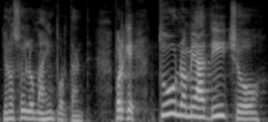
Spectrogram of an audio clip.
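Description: Figure: a man doing a wheedling, dramatic young woman. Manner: pouting, coaxing, pleading. Pitch: fairly high. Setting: sermon storytelling. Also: animated, moderate pace, muffled recording. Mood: sulky. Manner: pleading and sulky, bursting into shrill alarm cries.

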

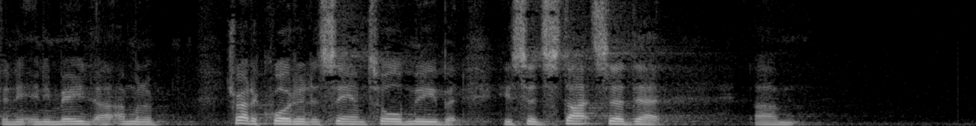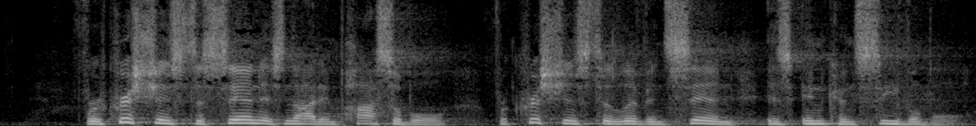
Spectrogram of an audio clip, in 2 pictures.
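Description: Emphatic high-voiced preacher in a reverberant hall. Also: male voice. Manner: emphatic, swings between loud rhetorical questions and low asides. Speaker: pastor. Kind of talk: sermon.

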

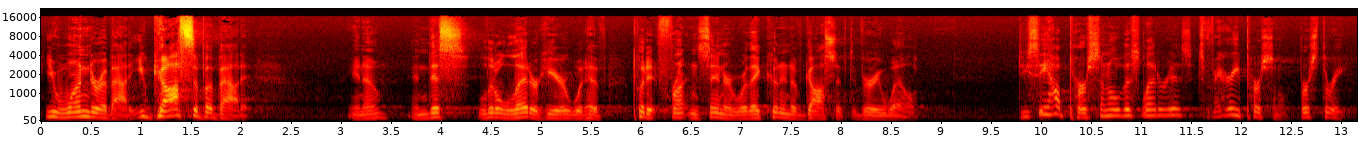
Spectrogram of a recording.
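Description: A man's voice: medium pitch, lively intonation, normal speed. A man preaching an expository sermon, teaching verse by verse and firing rhetorical questions at his congregation. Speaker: pastor. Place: church sanctuary. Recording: long hall reverb.

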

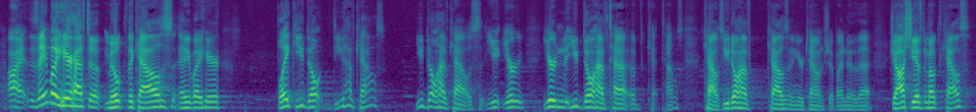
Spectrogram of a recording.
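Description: A man's voice: a little high, long reverb tail. A young man, a youth pastor, chatting with students about chores and then preaching, telling stories with whiny acted-out quotes. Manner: animated storytelling with mock-whiny quoted voices. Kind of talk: youth group sermon.

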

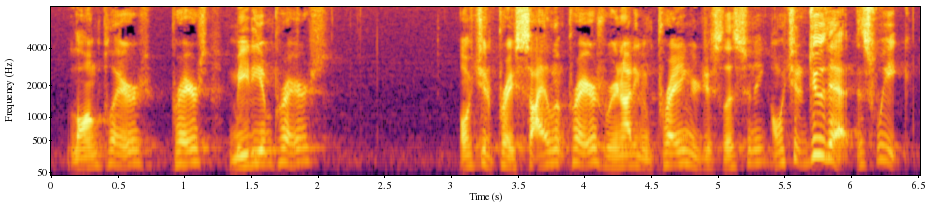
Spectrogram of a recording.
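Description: An American man preaching an informal sermon as a pastor, exhorting in casual, slangy language and shifting between hushed and emphatic delivery. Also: mid-range voice. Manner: casual, colloquial, exhorting, with slangy asides and acted-out quotes.

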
